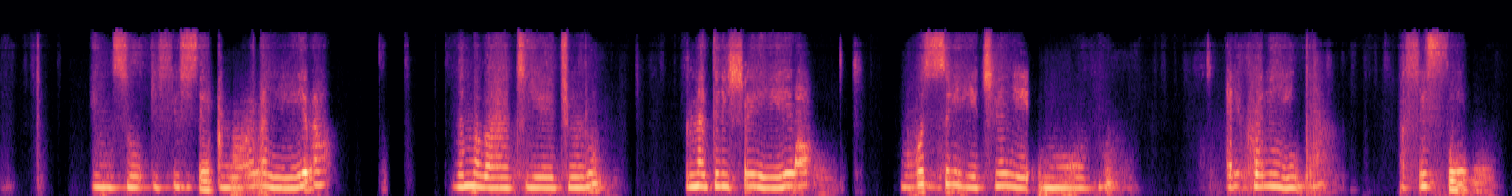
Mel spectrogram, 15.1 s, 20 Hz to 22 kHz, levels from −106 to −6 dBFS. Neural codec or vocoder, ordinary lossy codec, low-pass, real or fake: codec, 44.1 kHz, 0.9 kbps, DAC; Opus, 24 kbps; 10.8 kHz; fake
